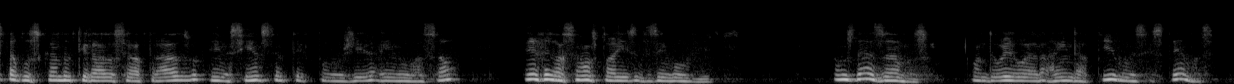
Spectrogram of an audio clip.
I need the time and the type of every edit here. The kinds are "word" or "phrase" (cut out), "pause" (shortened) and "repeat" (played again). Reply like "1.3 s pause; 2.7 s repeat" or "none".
none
